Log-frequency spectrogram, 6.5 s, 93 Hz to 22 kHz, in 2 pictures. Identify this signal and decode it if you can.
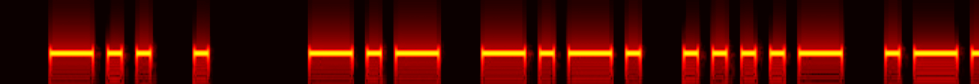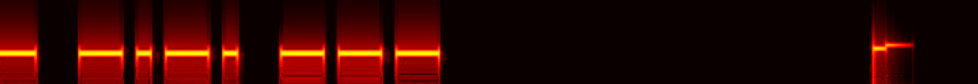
Morse code, heard as a keyed tone, about 25 wpm, 700 Hz. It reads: DE KC4WCO
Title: USA Callsign DE Callsign - 6 Characters - 25wpm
